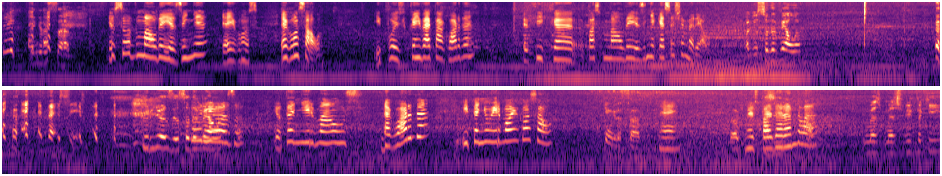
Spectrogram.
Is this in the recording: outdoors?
yes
